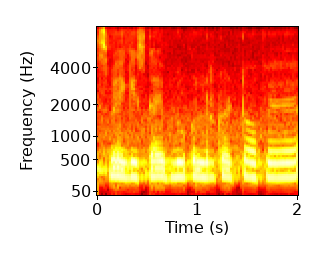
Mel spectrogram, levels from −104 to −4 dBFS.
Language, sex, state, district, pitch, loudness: Hindi, female, Uttar Pradesh, Shamli, 225 Hz, -14 LUFS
